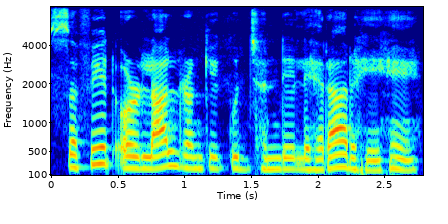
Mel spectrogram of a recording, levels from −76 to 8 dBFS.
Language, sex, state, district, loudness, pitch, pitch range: Hindi, female, Arunachal Pradesh, Papum Pare, -17 LUFS, 200 Hz, 190-215 Hz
